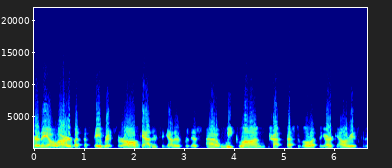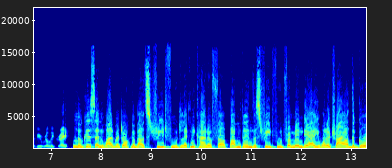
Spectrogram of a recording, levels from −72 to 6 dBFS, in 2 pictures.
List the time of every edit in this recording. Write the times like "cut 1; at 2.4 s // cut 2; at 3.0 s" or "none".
cut 1; at 3.4 s // cut 2; at 4.7 s // cut 3; at 7.4 s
